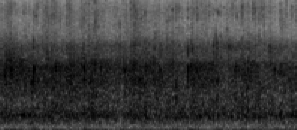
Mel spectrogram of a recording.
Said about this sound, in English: Let's applaud our deacons. Let's applaud our deacons.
